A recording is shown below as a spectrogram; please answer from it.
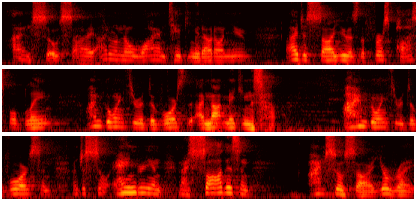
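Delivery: acted crying man's voice. Retelling a driver's tearful apology over a bumper scratch: imitating a sobbing man. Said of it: "He just started sobbing and broke down".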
